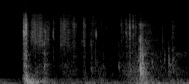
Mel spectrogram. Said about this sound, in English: That's the vault door. What's inside?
